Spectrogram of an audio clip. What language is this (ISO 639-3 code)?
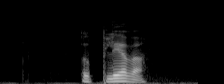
swe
